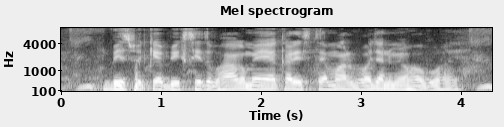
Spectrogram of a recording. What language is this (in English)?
Magahi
